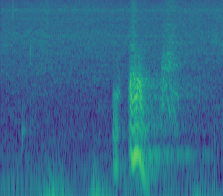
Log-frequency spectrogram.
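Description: A man coughs: a faint catch, then one loud, harsh cough about halfway through, falling in pitch as it dies away.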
